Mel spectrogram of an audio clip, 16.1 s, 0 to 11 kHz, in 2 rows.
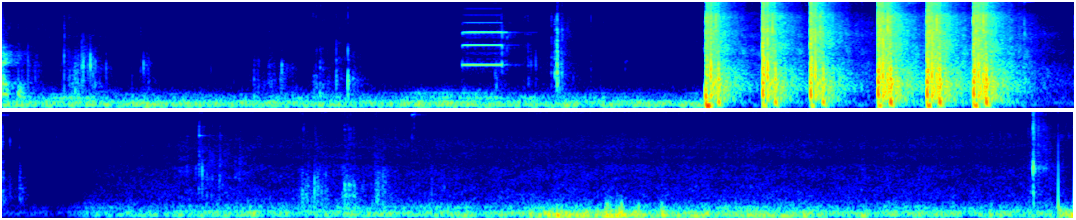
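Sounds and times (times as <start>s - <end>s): handgun shots: 5.3s - 7.8s.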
